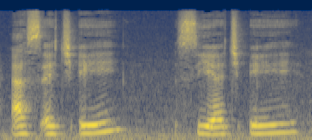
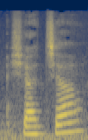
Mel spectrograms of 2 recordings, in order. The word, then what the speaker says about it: Shacha: my full name is shaa and you spell it like s h a c h a shacha then shaa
